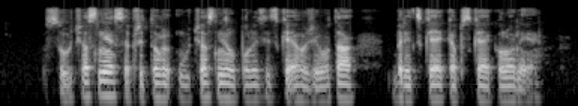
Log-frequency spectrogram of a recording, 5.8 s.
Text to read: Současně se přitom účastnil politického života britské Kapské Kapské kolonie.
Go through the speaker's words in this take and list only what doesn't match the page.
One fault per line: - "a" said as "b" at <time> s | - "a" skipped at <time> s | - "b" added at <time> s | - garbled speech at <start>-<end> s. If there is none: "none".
- "Kapské" skipped at 4.9 s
